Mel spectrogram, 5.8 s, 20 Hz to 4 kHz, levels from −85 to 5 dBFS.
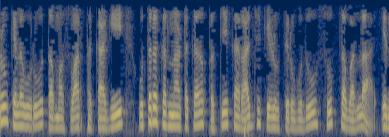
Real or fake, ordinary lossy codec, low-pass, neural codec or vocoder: real; none; 3.6 kHz; none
